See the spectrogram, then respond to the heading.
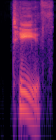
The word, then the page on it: teeth: American English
